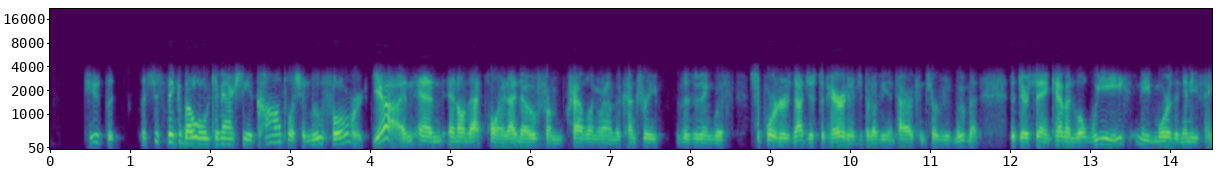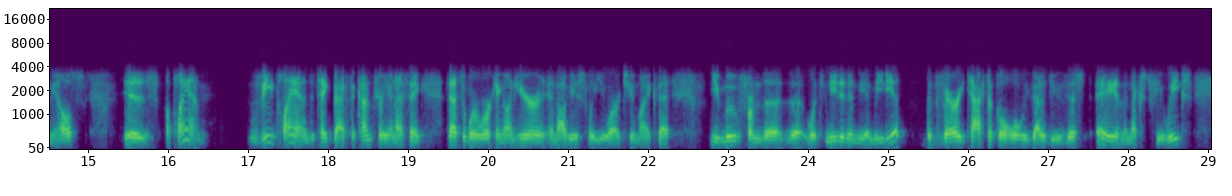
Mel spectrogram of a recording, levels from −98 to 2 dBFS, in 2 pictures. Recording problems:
phone-call audio; poor line

